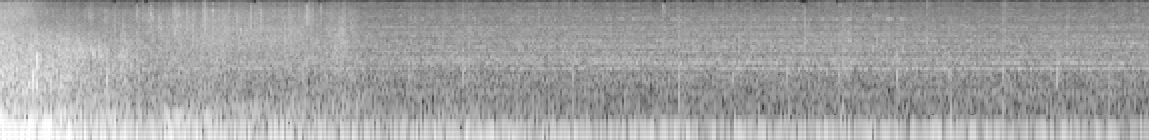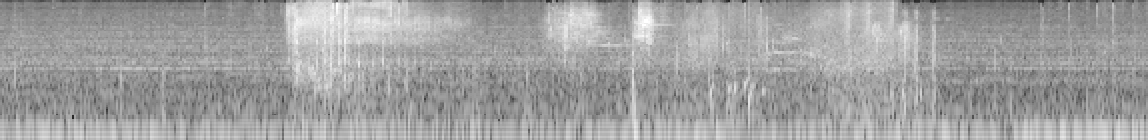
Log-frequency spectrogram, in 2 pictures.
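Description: A Confringo fire spell bursting in Hogwarts Legacy, a loud close blast at the start that fades into a rumbling tail, followed by quieter crackling magical bursts later, no talking.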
